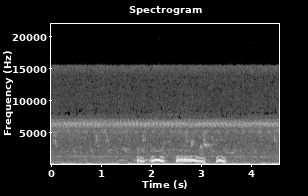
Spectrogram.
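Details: Loud coos of a spotted dove, meant as a lure for other doves, from Indonesia: a short note, a curved coo, a long falling note and a clipped final coo, set against a repeated low thudding background.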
